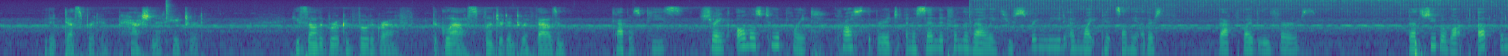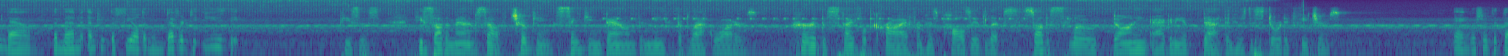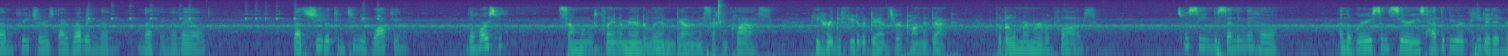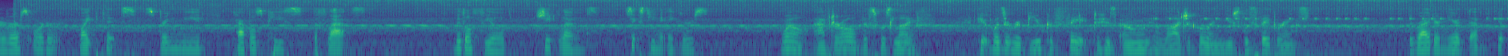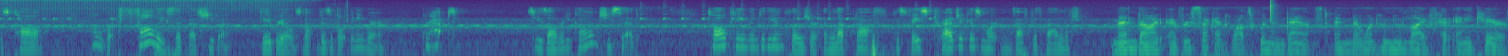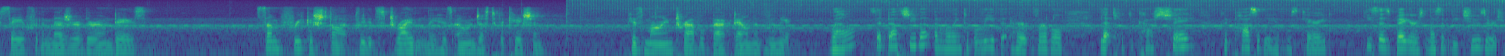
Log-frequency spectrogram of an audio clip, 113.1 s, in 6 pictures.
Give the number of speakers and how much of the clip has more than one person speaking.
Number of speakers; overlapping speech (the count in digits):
2, no overlap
